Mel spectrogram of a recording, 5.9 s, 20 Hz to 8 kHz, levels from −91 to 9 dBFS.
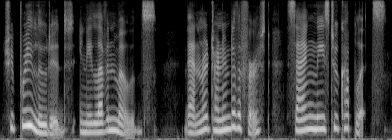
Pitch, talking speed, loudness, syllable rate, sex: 230 Hz, 145 wpm, -17 LUFS, 4.5 syllables/s, female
